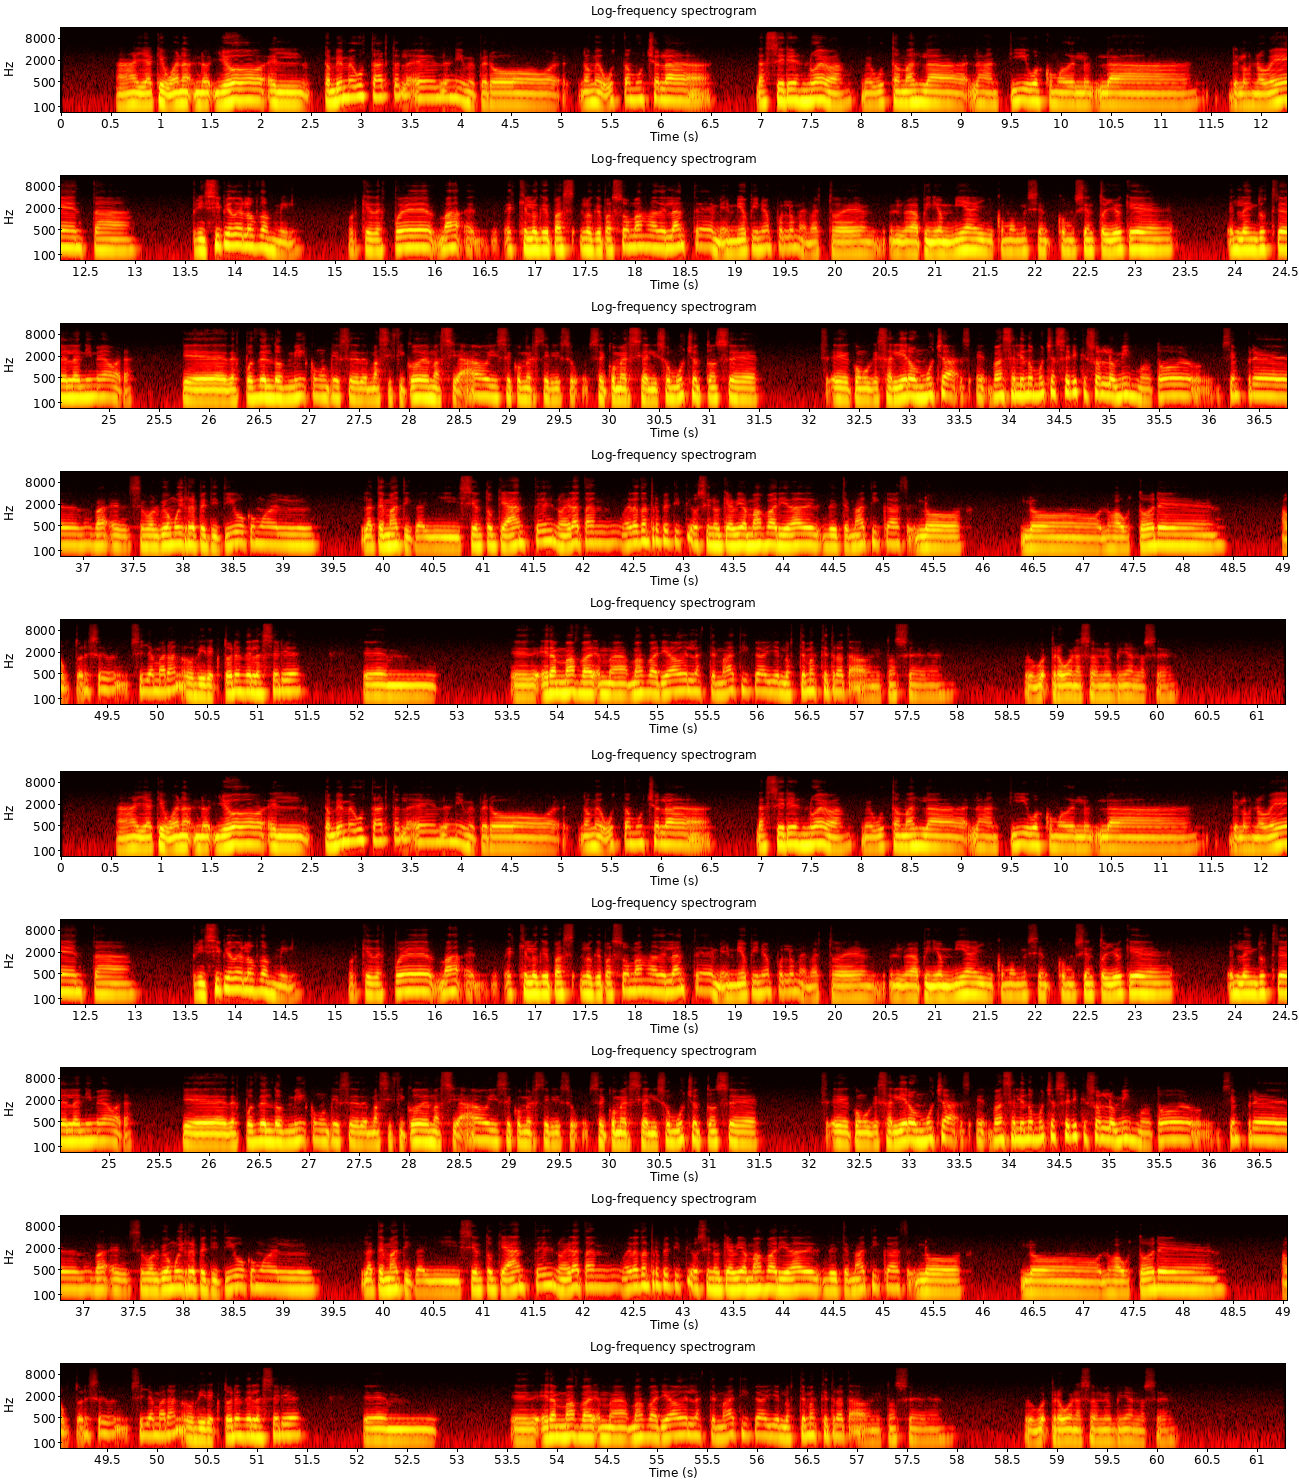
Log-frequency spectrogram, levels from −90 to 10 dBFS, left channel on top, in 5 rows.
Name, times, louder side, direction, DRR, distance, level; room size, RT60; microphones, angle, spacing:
voice 1, 0.5-6.5 7.0-11.4 11.7-13.0 13.6-14.7 15.1-23.4 23.9-25.2 25.7-31.5 32.1-39.4 39.8-45.8 46.4-48.4 49.0-51.5 52.1-52.8 53.5-58.0 58.7-60.2, left 1 dB, 20° left, 1.7 m, -20 dB
head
